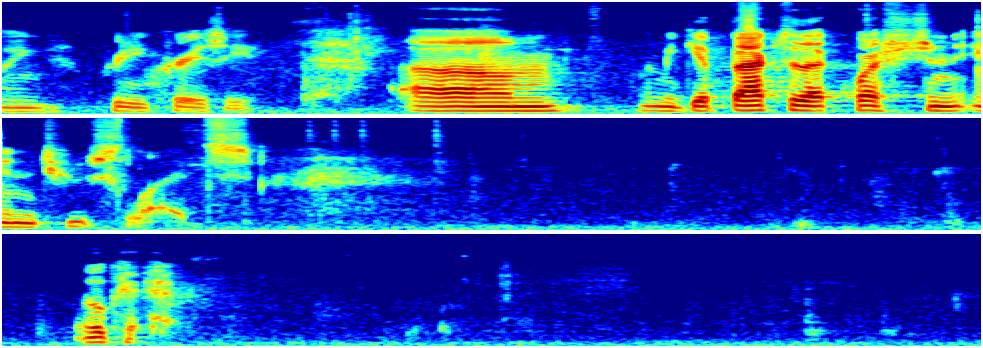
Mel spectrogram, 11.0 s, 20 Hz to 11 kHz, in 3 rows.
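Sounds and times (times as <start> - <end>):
faint clicks: 4.6 - 7.6, 8.9 - 9.4.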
